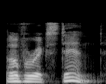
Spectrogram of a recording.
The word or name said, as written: overextend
